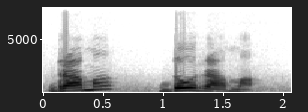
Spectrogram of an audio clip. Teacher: When Japanese people hear drama, they report hearing the do ra ma. They insert do. The da and ra cannot come together in Japanese.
